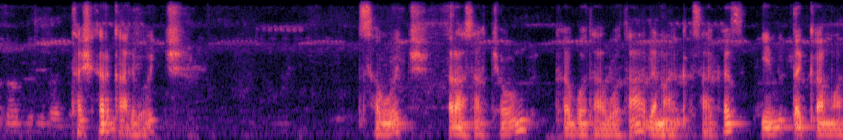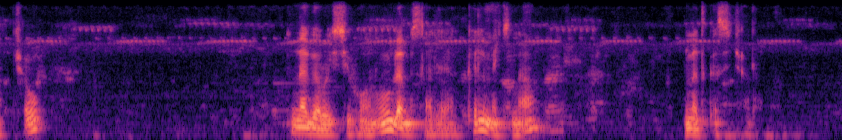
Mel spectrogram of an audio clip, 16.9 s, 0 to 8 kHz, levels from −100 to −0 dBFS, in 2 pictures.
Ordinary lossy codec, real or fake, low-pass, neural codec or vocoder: Opus, 32 kbps; real; 7.2 kHz; none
